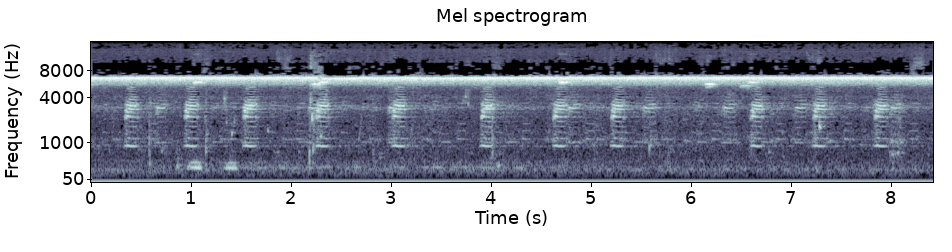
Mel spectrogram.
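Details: Green tree frogs (Hyla cinerea) chorusing at Headquarters Pond, SMNWR, on a June night in 2021. Bright nasal honks with rich overtones repeat roughly every half second to second, backed by a steady high-pitched insect drone.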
